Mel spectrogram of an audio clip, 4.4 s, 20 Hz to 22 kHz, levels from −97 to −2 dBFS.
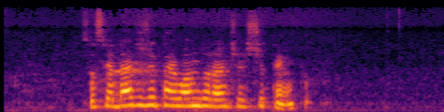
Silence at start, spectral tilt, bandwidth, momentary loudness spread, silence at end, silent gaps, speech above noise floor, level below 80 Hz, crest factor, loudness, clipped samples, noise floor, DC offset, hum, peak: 0.9 s; -6 dB/octave; 16 kHz; 13 LU; 1.35 s; none; 41 dB; -66 dBFS; 18 dB; -20 LUFS; under 0.1%; -60 dBFS; under 0.1%; none; -4 dBFS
